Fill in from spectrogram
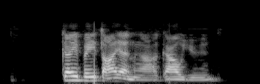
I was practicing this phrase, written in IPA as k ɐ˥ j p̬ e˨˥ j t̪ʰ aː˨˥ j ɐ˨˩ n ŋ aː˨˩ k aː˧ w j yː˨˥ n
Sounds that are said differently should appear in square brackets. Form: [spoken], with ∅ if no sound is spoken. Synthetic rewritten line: k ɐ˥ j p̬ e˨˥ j [t̪] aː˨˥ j ɐ˨˩ n ŋ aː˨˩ k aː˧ w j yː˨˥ n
